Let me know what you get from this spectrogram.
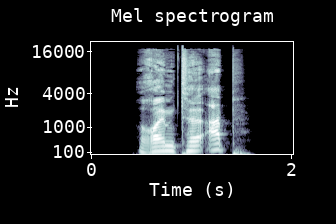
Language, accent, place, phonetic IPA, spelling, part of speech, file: German, Germany, Berlin, [ˌʁɔɪ̯mtə ˈap], räumte ab, verb, De-räumte ab.ogg
- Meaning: inflection of abräumen: 1. first/third-person singular preterite 2. first/third-person singular subjunctive II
